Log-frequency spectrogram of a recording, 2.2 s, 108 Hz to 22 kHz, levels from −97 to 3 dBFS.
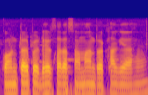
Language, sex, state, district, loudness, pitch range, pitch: Hindi, male, Jharkhand, Garhwa, -19 LUFS, 100-105 Hz, 105 Hz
